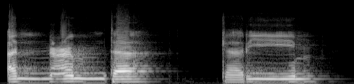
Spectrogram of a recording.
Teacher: Itu idhar sukun biasa yang kadar gunnahnya pendek.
